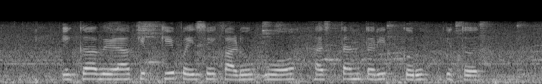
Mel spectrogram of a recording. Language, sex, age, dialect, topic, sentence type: Marathi, female, 18-24, Southern Konkan, banking, question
